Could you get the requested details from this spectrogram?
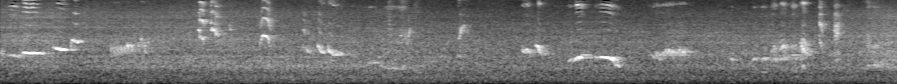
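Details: Pied butcherbird in continuous song, friendly and said to mimic other sounds: clear whistled notes and slurred warbles at mid pitch, interspersed with thin high chirps, phrases irregularly spaced over a steady background hiss.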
